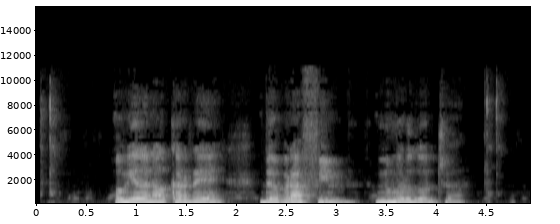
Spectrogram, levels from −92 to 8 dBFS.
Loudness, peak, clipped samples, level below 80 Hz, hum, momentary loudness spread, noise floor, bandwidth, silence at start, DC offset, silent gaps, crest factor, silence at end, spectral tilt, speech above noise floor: -22 LUFS; -8 dBFS; under 0.1%; -50 dBFS; none; 16 LU; -62 dBFS; 9 kHz; 0.8 s; under 0.1%; none; 14 dB; 0.7 s; -8 dB/octave; 41 dB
